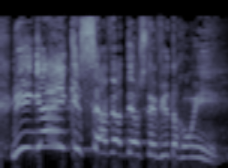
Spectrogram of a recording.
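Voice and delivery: slow, high preacher's proclamation; proclamação enfática. Real, not acted. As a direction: stretch the first word high, then drive it home. Pregador refuta o medo. (proclamação enfática, lenta e aguda)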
